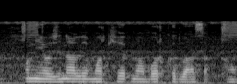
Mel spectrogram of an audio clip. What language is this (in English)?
Chhattisgarhi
